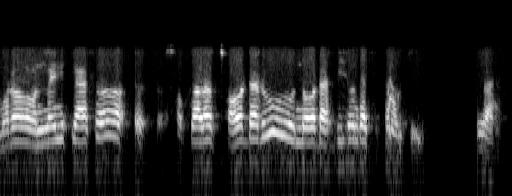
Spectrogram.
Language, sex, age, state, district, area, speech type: Odia, male, 45-60, Odisha, Koraput, rural, conversation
